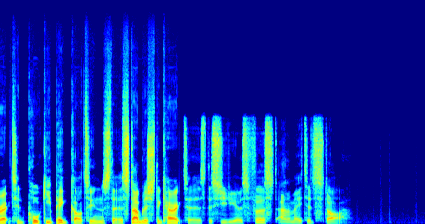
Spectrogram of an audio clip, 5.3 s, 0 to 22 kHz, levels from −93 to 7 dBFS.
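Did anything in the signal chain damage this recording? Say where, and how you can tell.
Yes. From 2.25 s to the end of the speech the sound narrows abruptly, with nothing above 10.4 kHz. The level drops by roughly 5 dB, and a new, faint noise floor sits far below the signal. There is no gap at the transition. This points to the capture stage, most likely an input switched to a poorer device mid-recording. A different microphone or headset path would bring its own narrower band, tone, gain and background noise.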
